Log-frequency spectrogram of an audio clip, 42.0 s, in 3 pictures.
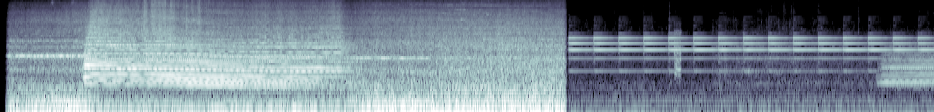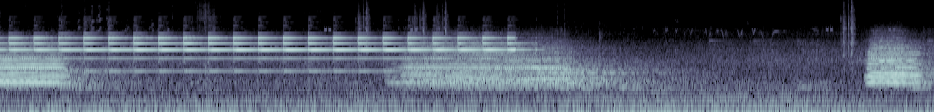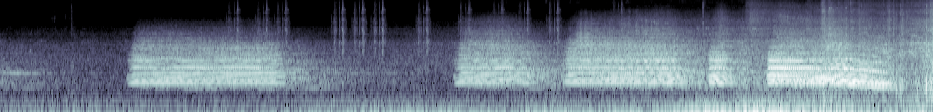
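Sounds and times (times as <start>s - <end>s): train horn blasts: 0.1s - 6.8s, 13.2s - 15.3s, 19.9s - 23.4s, 27.0s - 28.8s, 29.9s - 33.0s, 34.8s - 41.6s
railroad crossing bell ringing: 0.1s - 7.4s, 8.5s - 23.2s, 36.5s - 41.3s
diesel locomotives running: 0.1s - 9.3s, 10.1s - 42.0s.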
